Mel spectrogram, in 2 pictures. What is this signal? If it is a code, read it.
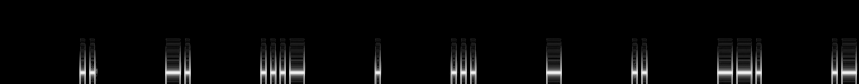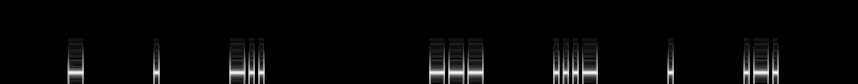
Morse code, heard as a keyed tone, about 25 wpm, spaced as for 10 wpm, 550 Hz. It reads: INVESTIGATED OVER
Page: news-headlines-in-morse-code-at-10-wpm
